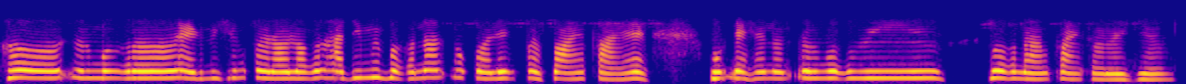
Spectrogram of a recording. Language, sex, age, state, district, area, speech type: Marathi, female, 18-30, Maharashtra, Nagpur, urban, conversation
